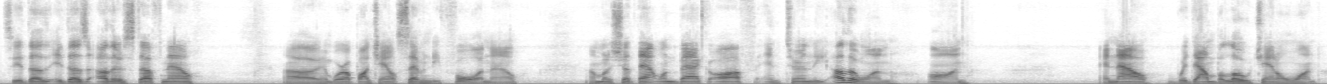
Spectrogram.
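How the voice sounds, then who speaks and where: This is an unhurried man of medium pitch presenting his hobby project, a modified radio, thinking out loud as he demonstrates it casually at an indoor workbench. Audio comes from a camera on a tripod close by, with a steady noise floor and audible room tone.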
